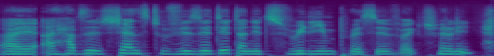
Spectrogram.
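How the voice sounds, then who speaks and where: A woman with a French accent, medium pitch, fairly even intonation and a dark, mellow tone, in a very clean, dry, close recording with a silent background and no echo. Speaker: panel moderator, curator and researcher. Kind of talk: panel discussion moderation. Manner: halting, many fillers and repetitions.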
